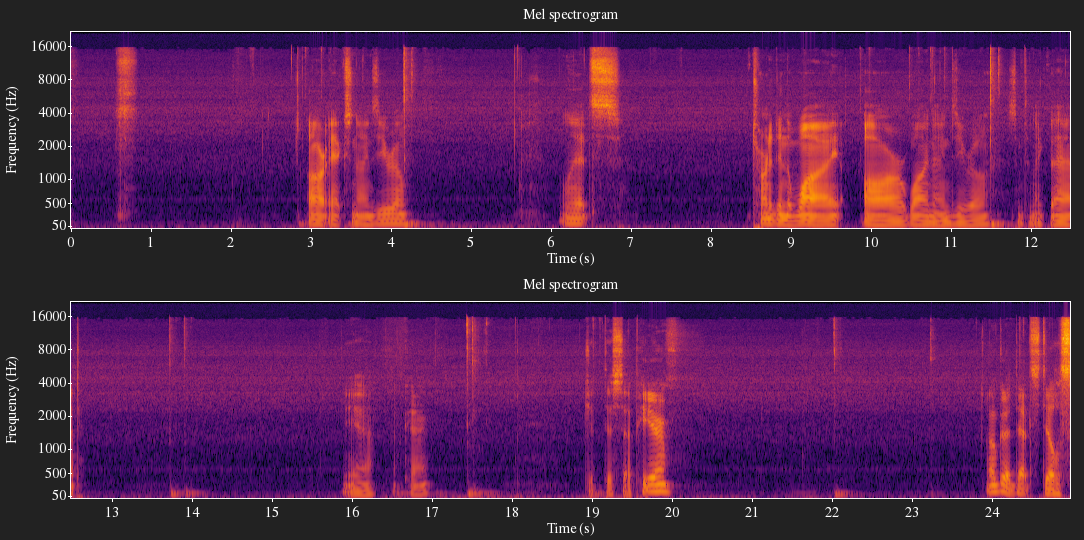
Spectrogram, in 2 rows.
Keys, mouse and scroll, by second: 2.8 r, 5.6 middle click, 7.8 middle click, 9.9 r, 13.7 s, 15.5 click, 17.5 ctrl+KP_3, 19.0 g, 21.6 click, 22.0 Tab, 24.2 click.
